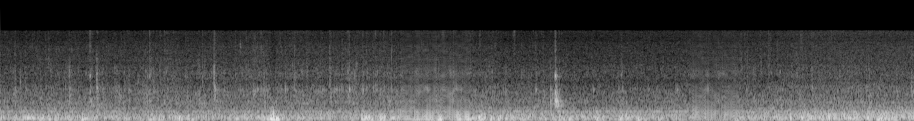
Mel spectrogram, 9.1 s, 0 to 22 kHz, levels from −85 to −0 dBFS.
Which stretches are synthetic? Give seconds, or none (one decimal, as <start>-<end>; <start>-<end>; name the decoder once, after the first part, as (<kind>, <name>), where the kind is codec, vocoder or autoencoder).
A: 4.0-4.7 (vocoder, Vocos); 6.9-7.4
